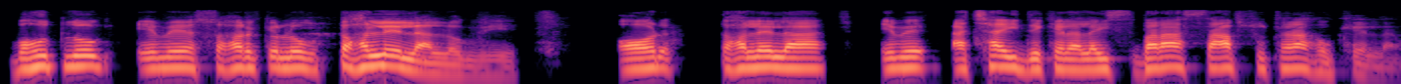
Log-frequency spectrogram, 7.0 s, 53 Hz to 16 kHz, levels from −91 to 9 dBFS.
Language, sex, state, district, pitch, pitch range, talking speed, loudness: Bhojpuri, male, Bihar, Saran, 160 Hz, 145-165 Hz, 190 wpm, -17 LUFS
